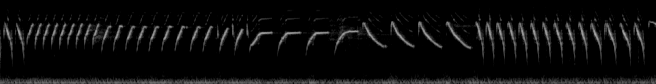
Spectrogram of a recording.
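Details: Stimulating song of a canary: rapid high chips, then varied swooping whistles, some rising and some falling, before a fast run of descending notes returns.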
